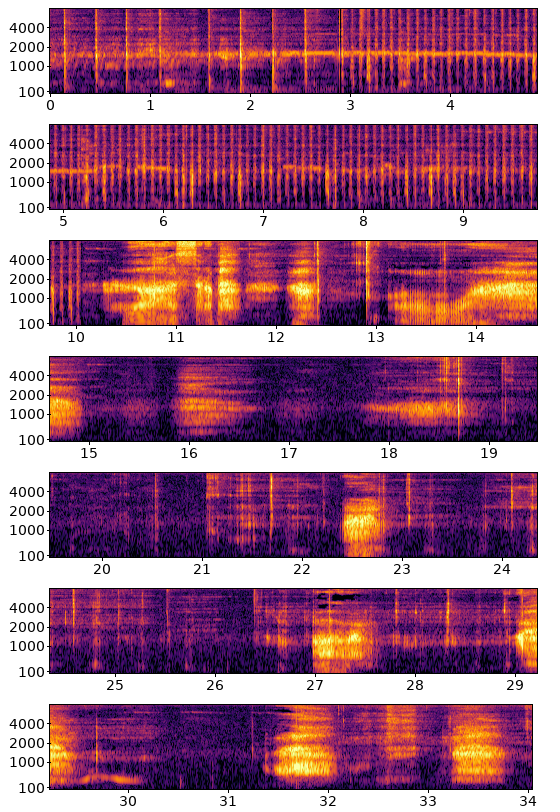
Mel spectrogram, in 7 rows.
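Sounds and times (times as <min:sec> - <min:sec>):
loud breathy mouth sounds: 0:00.0 - 0:15.0, 0:21.8 - 0:30.3, 0:31.3 - 0:34.0
crisp chewing crunches: 0:18.4 - 0:29.0.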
